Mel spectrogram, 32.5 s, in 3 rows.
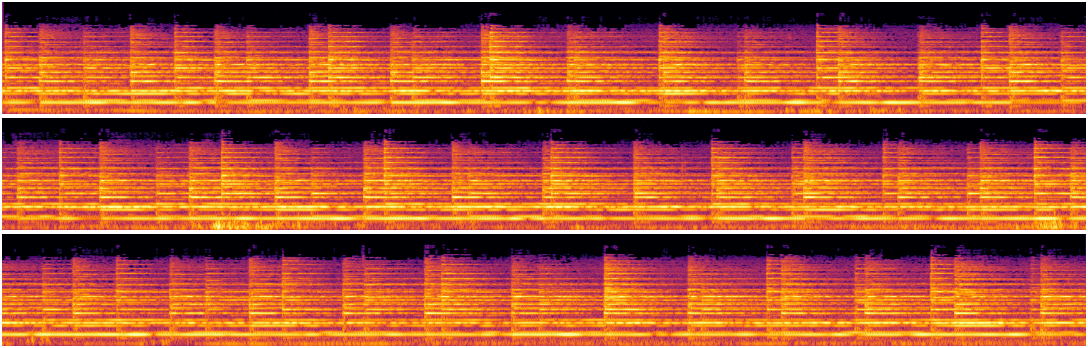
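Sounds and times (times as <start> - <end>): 
multi-voice bell peal on D sharp and F sharp: 0.0 - 32.5.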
